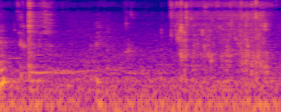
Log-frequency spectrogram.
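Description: Water is poured for gulab jamun syrup, a close, splashy trickle with gurgling pulses that surge louder in the second half.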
